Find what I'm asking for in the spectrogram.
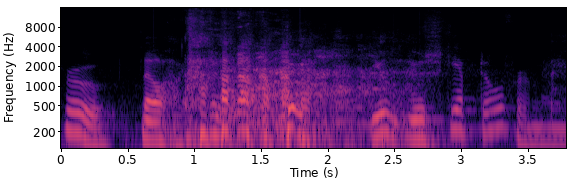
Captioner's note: laughter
